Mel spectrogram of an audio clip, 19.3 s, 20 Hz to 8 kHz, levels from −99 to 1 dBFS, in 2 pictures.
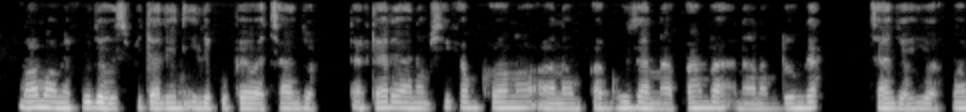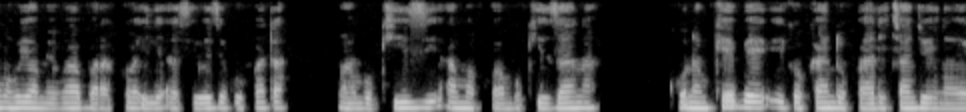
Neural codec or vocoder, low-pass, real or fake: none; 7.2 kHz; real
